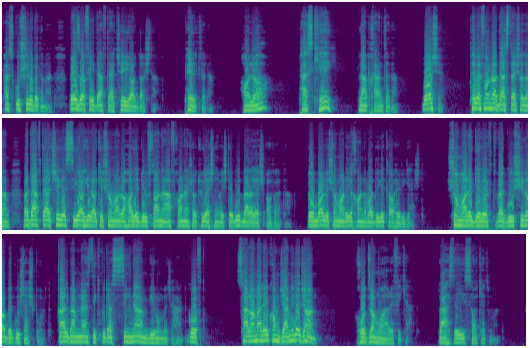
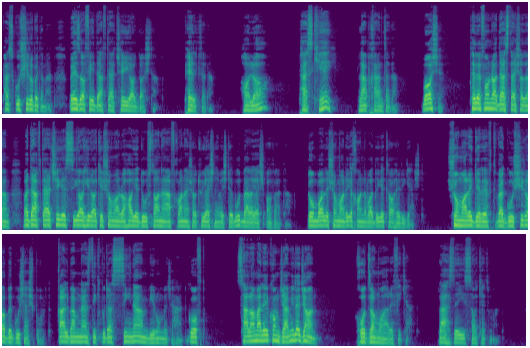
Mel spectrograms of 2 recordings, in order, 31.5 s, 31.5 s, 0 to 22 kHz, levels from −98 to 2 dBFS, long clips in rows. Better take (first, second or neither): second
